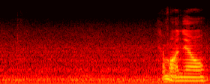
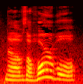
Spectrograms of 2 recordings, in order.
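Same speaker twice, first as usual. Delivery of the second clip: ordinary delivery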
